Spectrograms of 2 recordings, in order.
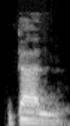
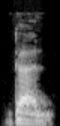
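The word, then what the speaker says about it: د: next is this called Dan Dan pronounced using the top of the tip of the tongue and the gum line of the two and front upper in scissors as in the English word damn in Arabic means to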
